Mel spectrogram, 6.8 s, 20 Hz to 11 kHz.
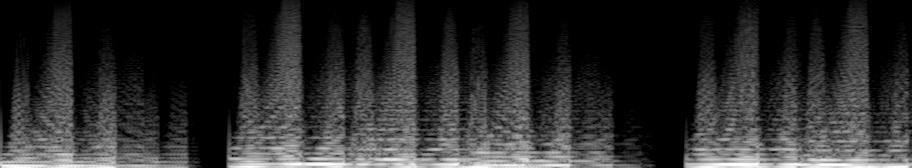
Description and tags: Subtle Sweeper-140bpm
sounds, 8-bit, loops, samples, synth, drums, hit, drum, game, music, video, digital, loop, sample, chords, awesome, melody, synthesizer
